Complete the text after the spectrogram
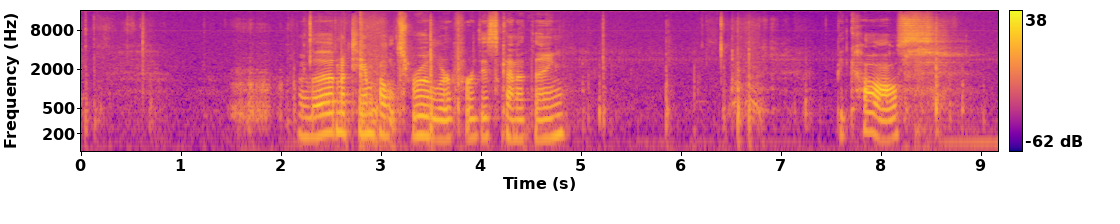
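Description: A pen scratches along cardboard.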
